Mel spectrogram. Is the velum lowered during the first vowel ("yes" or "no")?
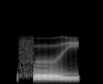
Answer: no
